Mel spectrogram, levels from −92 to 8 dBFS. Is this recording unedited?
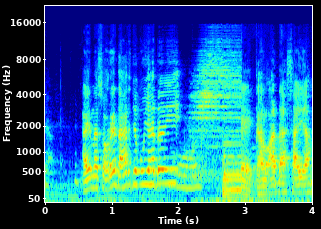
no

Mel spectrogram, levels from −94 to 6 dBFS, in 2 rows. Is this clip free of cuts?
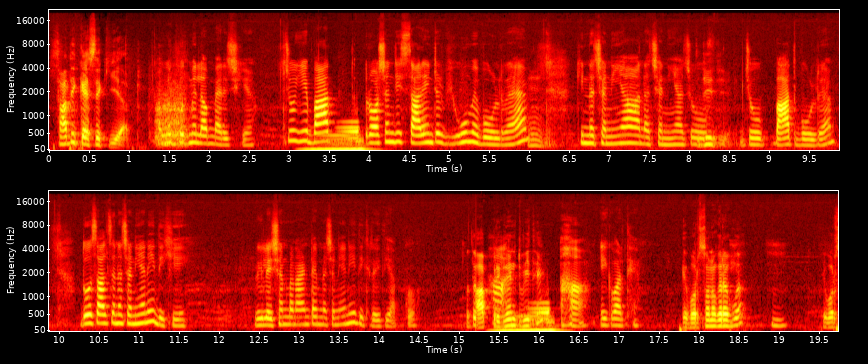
no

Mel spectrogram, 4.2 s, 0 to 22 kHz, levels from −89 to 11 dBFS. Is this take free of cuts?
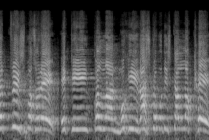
no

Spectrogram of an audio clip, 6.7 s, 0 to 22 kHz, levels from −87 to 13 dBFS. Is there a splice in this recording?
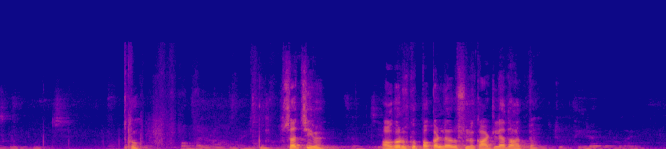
yes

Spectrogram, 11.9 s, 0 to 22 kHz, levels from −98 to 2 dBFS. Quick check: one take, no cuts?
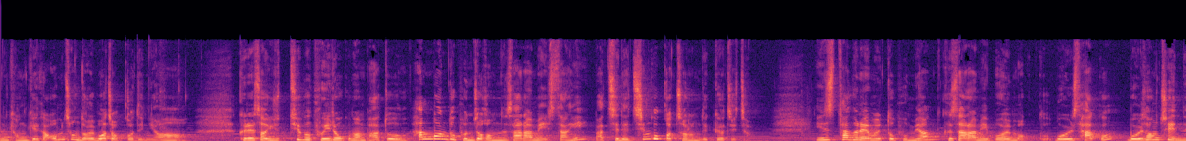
yes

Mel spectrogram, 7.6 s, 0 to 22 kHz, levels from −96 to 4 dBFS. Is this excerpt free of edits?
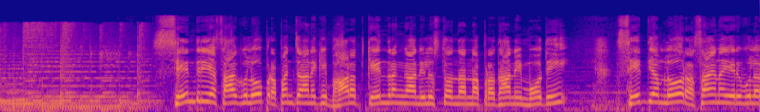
yes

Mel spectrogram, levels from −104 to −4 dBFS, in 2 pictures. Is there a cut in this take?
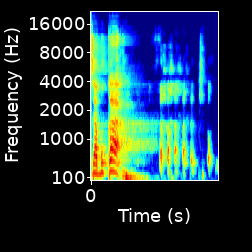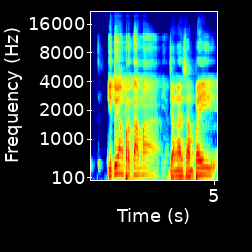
yes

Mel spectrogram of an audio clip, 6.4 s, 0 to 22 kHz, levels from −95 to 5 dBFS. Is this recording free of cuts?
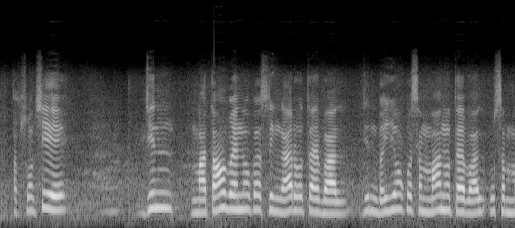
yes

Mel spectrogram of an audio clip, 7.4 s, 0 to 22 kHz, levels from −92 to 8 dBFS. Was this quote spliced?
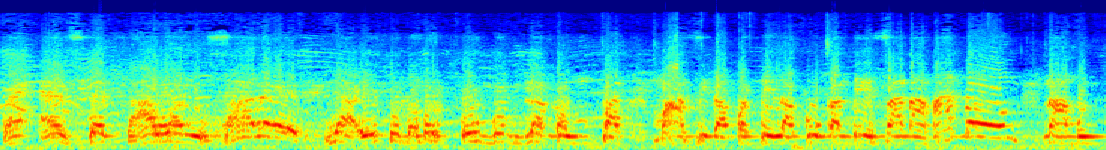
yes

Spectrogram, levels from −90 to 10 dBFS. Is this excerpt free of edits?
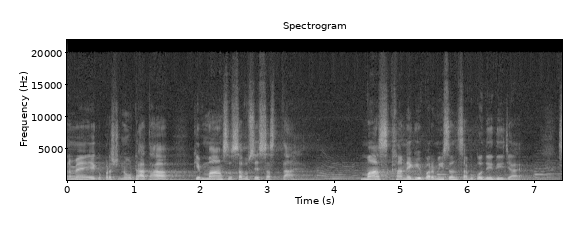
yes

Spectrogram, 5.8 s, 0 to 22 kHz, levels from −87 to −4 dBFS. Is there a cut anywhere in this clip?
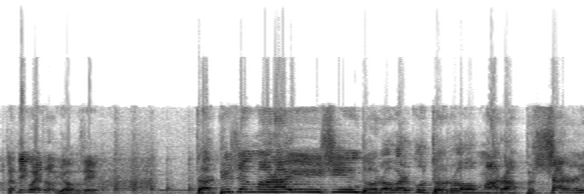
yes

